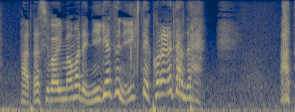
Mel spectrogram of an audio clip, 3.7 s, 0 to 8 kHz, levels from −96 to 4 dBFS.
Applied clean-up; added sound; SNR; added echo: none; Hands; 14 dB; none.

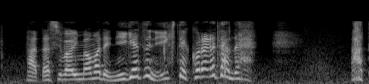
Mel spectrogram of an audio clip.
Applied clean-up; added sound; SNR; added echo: none; none; none; none.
